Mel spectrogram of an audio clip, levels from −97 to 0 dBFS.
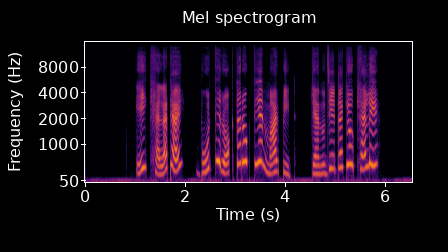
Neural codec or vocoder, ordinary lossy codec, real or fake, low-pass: autoencoder, 48 kHz, 32 numbers a frame, DAC-VAE, trained on Japanese speech; none; fake; 14.4 kHz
